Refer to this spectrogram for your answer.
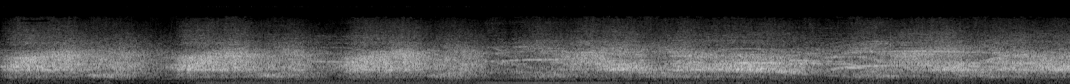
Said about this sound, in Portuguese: teve o discurso interrompido algumas vezes pela plateia.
